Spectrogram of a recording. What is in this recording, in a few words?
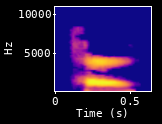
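"Hǎo", Chinese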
